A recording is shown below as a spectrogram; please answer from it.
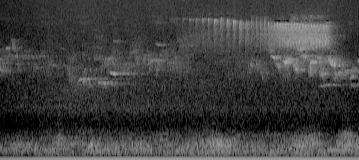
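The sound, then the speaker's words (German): Faint bird song, a quick high trill rising out of a steady insect-like background hiss toward the end, with no voices. “Das ist der Vogel, der sich so krass bewegt.”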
